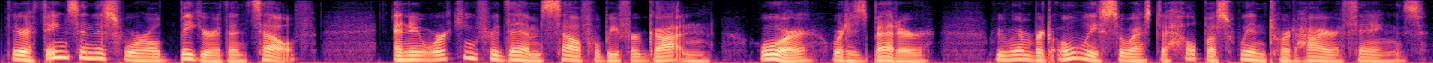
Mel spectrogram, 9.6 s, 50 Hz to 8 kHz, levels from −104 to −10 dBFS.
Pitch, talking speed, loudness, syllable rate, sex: 140 Hz, 195 wpm, -18 LUFS, 5.6 syllables/s, male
